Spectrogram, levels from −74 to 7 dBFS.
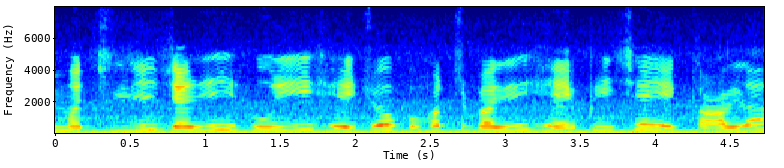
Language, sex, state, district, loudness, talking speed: Hindi, female, Punjab, Kapurthala, -19 LUFS, 140 wpm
